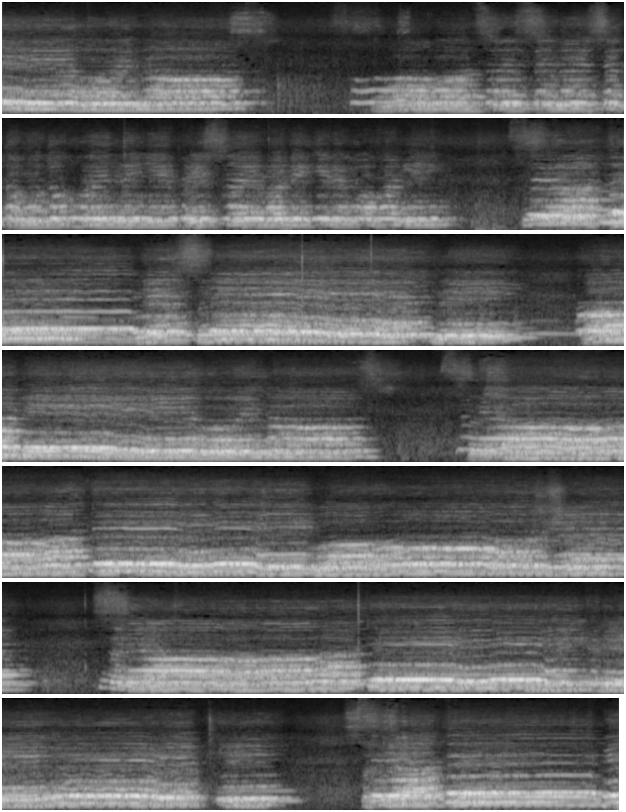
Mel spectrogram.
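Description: Small congregation singing an Orthodox liturgical chant unaccompanied, in sustained phrases broken by short pauses for breath every few seconds.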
